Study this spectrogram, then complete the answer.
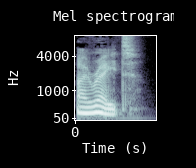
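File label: "irate", English, British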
